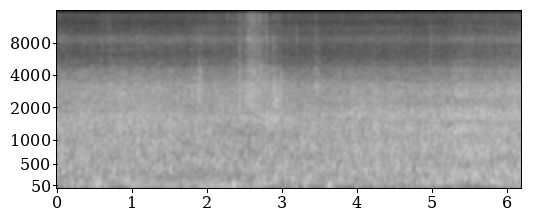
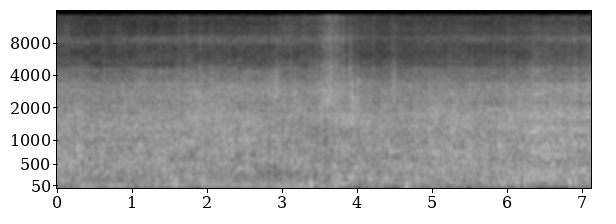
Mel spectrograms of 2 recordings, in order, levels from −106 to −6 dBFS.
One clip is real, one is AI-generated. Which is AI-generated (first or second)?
second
